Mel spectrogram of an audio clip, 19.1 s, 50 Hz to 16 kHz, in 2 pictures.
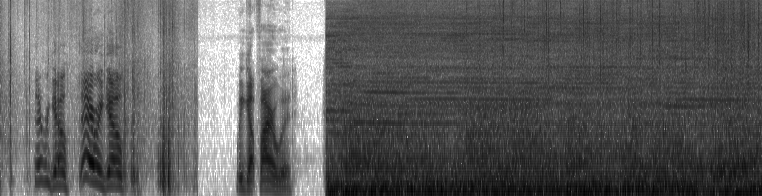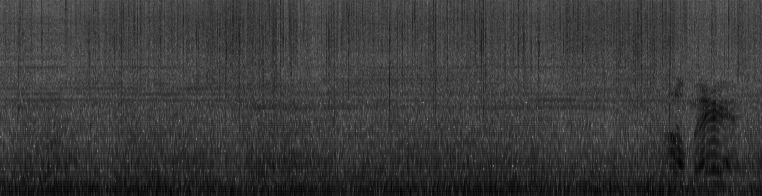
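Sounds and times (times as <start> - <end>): fire burning and crackling: 4.1 - 19.0.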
